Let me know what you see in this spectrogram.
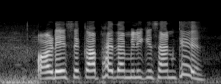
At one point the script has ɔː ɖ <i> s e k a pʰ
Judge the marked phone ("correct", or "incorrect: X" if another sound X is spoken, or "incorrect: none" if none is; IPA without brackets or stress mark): incorrect: e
